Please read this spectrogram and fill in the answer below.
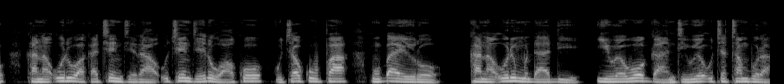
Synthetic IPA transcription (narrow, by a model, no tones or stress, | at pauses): kanaʔuɾiwakat͡ʃe̞nd͡ʒe̞ɾaut͡ʃe̞nd͡ʒe̞ɾiɦwako̞ɦut͡ʃakupamuɓaiɾo̞ | kanaʔuɾimuɗaɗiːwe̞wo̞ɡʱandiwe̞ut͡ʃatambuːɾa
